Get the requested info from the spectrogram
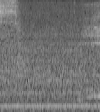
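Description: A steady low hum with one constant pitch and a rumble beneath it, running evenly without change.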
